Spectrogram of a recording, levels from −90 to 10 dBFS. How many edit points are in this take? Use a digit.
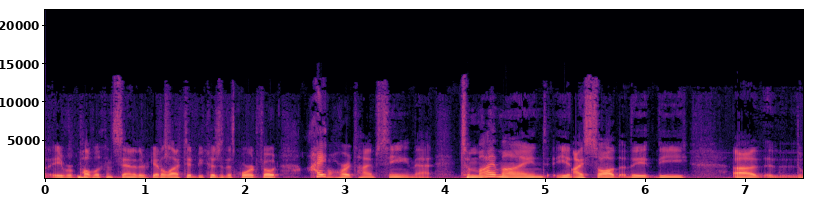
3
